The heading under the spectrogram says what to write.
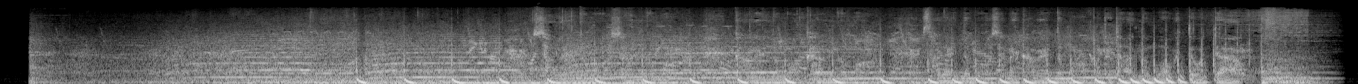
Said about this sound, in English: So the song begins with some field recordings of, you know, you've got nature and you've got some city life, you know, some cars and city noise, which I think is a really interesting way of starting a song.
